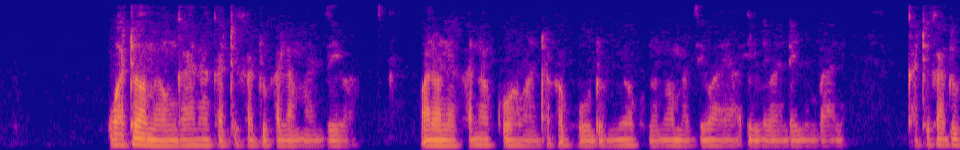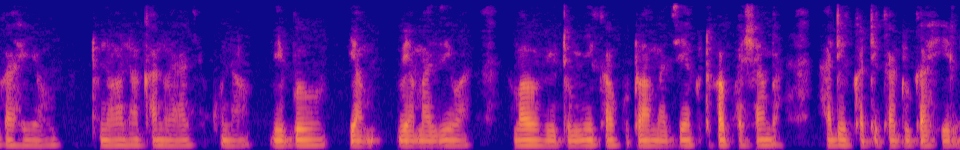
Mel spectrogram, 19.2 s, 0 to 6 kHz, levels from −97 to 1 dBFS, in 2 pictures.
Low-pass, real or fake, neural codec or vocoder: 5.4 kHz; fake; vocoder, 24 kHz, 100 mel bands, Vocos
